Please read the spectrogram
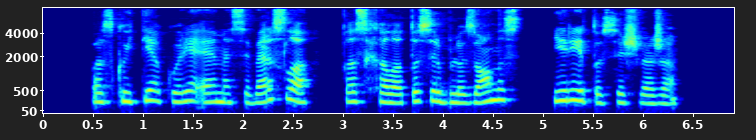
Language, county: Lithuanian, Vilnius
